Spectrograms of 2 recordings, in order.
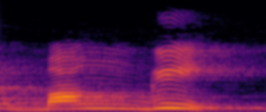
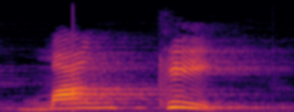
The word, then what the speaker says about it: monkey: Children, it's not mungy. It's not mungy. It is monkey. Pronounce it as monkey.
